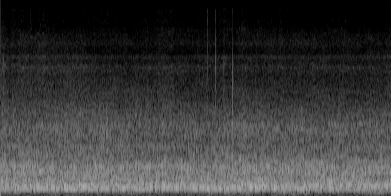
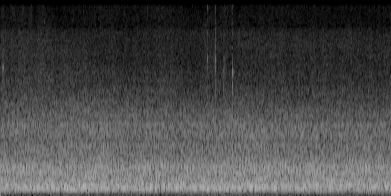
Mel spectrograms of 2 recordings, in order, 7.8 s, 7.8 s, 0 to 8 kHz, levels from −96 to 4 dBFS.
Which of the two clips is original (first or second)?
second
